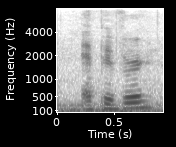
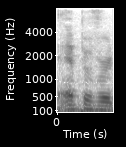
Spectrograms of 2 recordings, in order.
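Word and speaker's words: EPEVER: Is that how it's spelled? E-P-E-V-E-R? Epiver? Tracer? And a series. Are those 2 different things? What's an Epiver tracer?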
